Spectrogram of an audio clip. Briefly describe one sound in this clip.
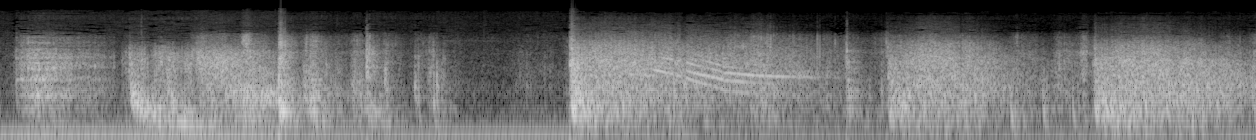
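Rifle shots crack loudly outdoors.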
